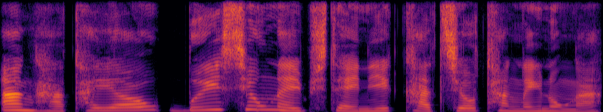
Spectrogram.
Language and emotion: Bodo, disgusted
